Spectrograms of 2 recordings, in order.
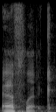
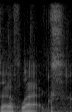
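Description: First: The name ends in a plain k sound. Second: The name ends in a ks sound. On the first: "his name is Affleck" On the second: "if you want to say it like Stevie is Aflax"

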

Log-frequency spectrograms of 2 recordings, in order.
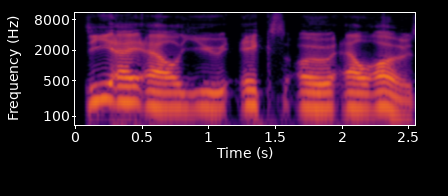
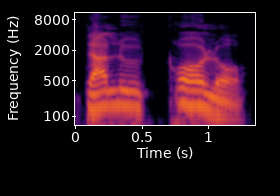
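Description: First: The name is said with a click sound. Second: The name is said without a click sound.

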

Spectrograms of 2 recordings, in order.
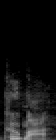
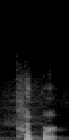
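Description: First: The final R sound is dropped, Boston-style. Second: The final R sound is clearly pronounced. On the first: The speaker calls it wrong. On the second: The speaker calls it right.

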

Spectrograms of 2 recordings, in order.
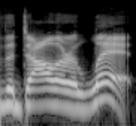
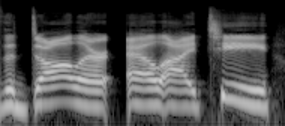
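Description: First: LIT is said as the single word lit. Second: LIT is spelled out as separate letters.

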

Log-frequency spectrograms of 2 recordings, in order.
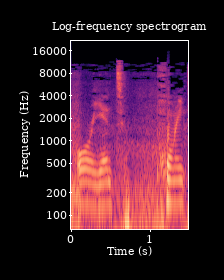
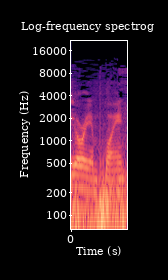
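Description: First: The t at the end of Orient is pronounced. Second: The t at the end of Orient is dropped. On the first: This is how outsiders say the name. "if you're not from here" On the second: This is how locals say the name. "I say Orient Point. ... you don't pronounce the T if you're from here"

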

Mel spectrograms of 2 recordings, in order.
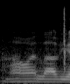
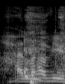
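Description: First: It is said in a soft, doting way. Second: It is said in a tough, gruff way.

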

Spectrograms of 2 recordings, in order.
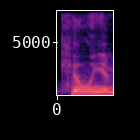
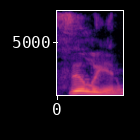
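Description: First: The name begins with a hard K sound. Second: The name begins with an S sound. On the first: "we should be calling it Killian" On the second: "it's Cillian with an S"

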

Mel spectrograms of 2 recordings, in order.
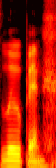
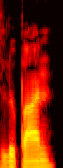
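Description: First: The name is said as an American reads it. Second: The name is said the original, non-English way. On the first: "So it's like it's Lupin. I'm just reading it" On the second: "the proper pronunciation of Lupin is Lupin"

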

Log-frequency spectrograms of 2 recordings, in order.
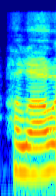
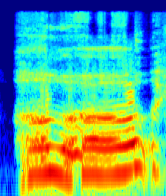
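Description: First: It is said in a normal voice. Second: It is said in a deep, husky old-man voice.

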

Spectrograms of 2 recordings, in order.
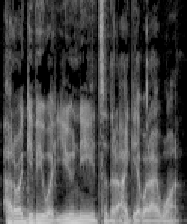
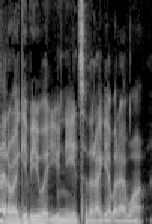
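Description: First: It is said slowly. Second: It is said fast.

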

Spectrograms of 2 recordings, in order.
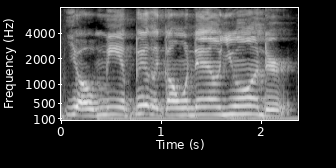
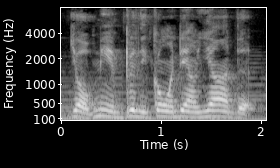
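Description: First: It is said in a put-on country accent. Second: It is said in a New York accent. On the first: "try to sound as country as you possibly can" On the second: "let me get into my New York accent"

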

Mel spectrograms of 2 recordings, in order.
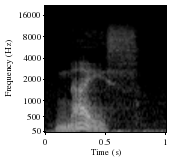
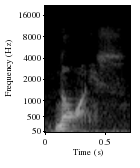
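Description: First: It is said plainly, in an ordinary American accent. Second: It is said with a put-on British-style punk accent. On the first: Something is good. "Instead of saying simply nice" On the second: Something is good, said in a playful punk style. "they would fist pump and kind of speak British"

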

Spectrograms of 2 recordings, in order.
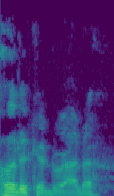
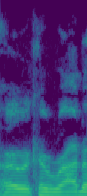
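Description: First: The name is said with a Spanish accent. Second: The name is said with a plain English accent.

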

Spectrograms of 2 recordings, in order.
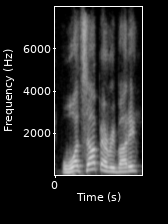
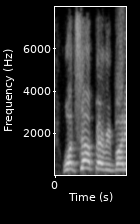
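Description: First: It is said with moderate, forced energy. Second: It is said with over-the-top amplified energy.

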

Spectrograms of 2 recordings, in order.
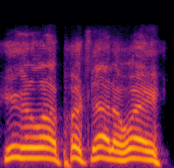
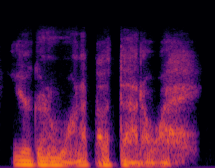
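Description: First: It is said in a put-on old man voice. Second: It is said in a dark, ominous voice. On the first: "Or an old man voice" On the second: "I said it in a very sort of ominous tone"

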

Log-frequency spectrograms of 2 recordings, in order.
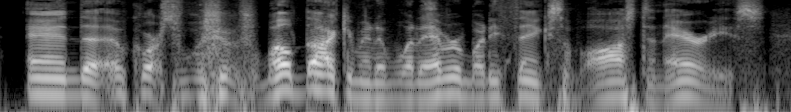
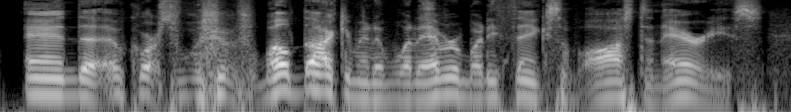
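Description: No difference in how they are said.

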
